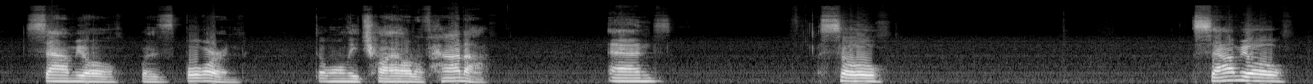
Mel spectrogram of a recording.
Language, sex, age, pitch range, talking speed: English, male, 40-59, 130-150 Hz, 50 wpm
